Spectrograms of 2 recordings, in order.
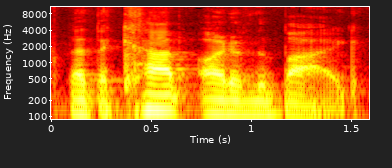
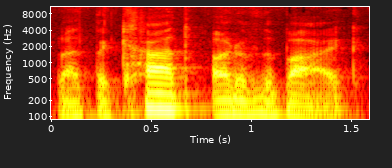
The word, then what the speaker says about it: let the cat out of the bag: and a nice surprise the pronunciation of this is to stress or emphasize cat and bag let the cat out of the bag let the cat out of the bag common mistake that we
